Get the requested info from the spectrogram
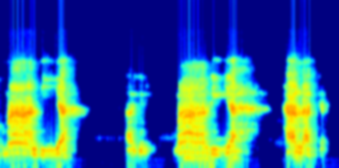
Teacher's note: Jadi sakta itu ada sedikit sejenak berhentinya. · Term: saktah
